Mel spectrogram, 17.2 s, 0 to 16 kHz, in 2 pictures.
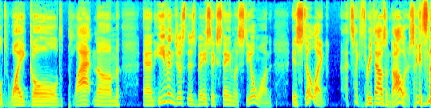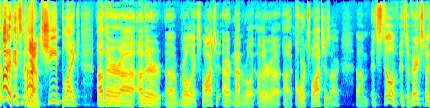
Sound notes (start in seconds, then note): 8.3 laughter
